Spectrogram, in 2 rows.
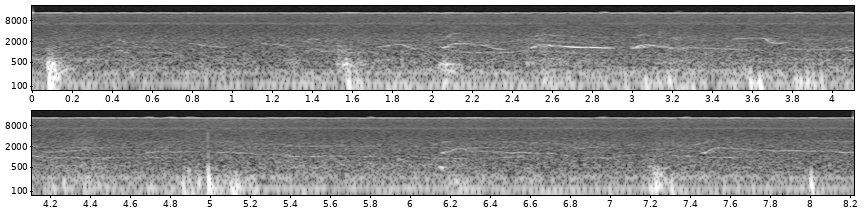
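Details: Six-week-old Schnauzer puppies from Sugar's litter, recorded 11-28-16, give many thin, wavering whines that rise and fall and overlap, with soft knocks and a steady low hum underneath.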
